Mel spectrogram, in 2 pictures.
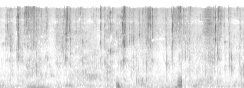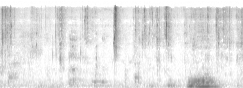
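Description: People chewing and biting into battered fried banana fritters, with scattered small clicks and crackles of eating. A brief voice near the end.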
